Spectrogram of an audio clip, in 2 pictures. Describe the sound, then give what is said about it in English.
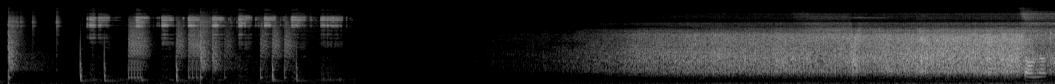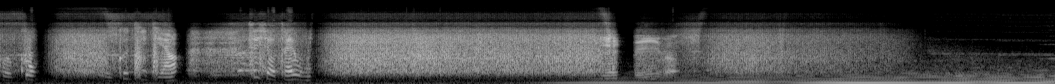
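Choppy bursts of radio crackle give way to a steady wash of hissing static that swells up, breaks with brief glitches as the dial turns, then settles onto a low humming tone. “Turn your dial to the edge of the radio static there, you will find the lost signal.”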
